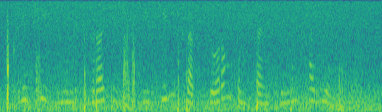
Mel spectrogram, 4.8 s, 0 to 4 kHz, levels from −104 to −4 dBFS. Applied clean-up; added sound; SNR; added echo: none; Hiss; 2 dB; none.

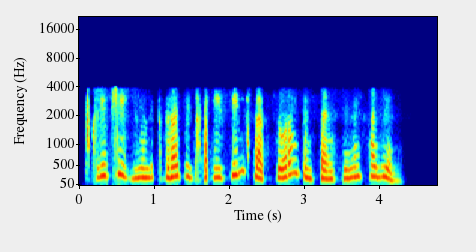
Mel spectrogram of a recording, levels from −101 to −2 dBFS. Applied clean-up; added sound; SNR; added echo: neural mask model Resemble Enhance denoiser.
